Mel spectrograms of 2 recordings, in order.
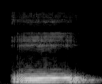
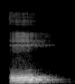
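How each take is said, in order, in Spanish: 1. La vocal se sostiene mucho tiempo. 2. La vocal se sostiene poco tiempo. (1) "yo hago con las largas" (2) "Son las cortas"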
